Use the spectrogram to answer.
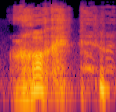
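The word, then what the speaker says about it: Rukh: And according to Filoni, Timothy Zahn said that it's pronounced Rook.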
